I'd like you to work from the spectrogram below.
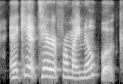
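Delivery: normal talking voice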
